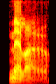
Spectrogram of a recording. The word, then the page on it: mellow: British English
